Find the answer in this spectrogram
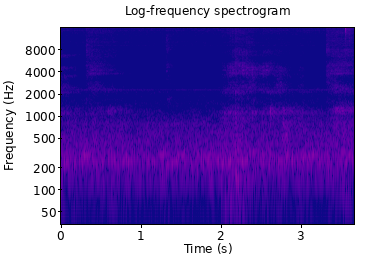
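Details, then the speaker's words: Soft, rough snoring breaths from a dog sleeping right beside the speaker, over room noise; ordinary snoring. "C'est mon chien qui ronfle juste à côté de moi, si vous l'entendez."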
